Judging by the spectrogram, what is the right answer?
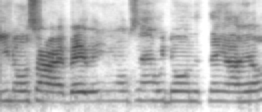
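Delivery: easygoing, relaxed put-on Louisiana accent. Imagining how Token would talk, imitating Token with a Louisiana accent. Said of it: "surprised that Token don't be like".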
